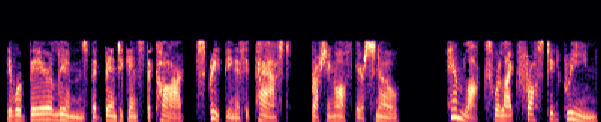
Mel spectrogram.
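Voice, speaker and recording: A woman narrates a children's novel in a low voice that moves around expressively in pitch. It is a scripted audiobook reading, close and dry, with slightly dull, lo-fi sound. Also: dry recording.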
